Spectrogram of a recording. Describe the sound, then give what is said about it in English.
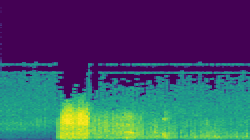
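A heavy explosion not far away: a sudden loud blast that bursts out of near-silence, then breaks into a long, rumbling, crackling roar that slowly fades. No one speaks. “That was a heavy explosion.”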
